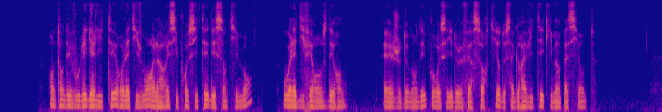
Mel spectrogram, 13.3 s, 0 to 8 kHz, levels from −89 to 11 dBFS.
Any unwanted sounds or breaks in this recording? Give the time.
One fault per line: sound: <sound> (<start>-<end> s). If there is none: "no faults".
no faults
